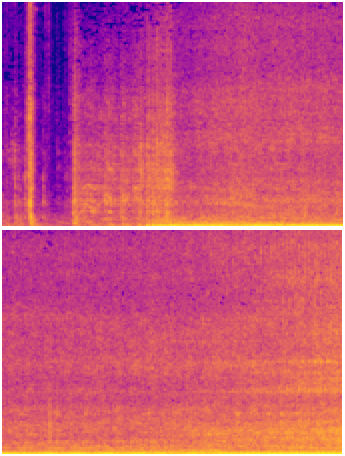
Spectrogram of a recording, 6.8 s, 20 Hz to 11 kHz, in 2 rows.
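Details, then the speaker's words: VW Golf Mk5 GTI, dirty and neglected project car with no engine light: cranks, catches and settles into a rattly, slightly uneven idle with a chuffing beat; owner suspects a misfire. "so it looks like it's misfiring or something's not really right here"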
